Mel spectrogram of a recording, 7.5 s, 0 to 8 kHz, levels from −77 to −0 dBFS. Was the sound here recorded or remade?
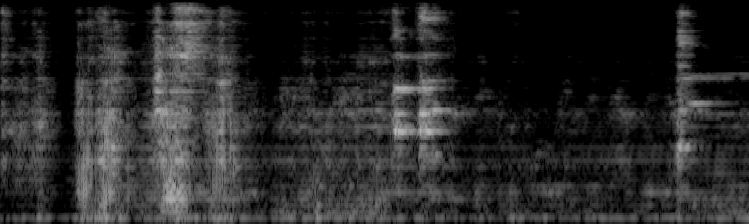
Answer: remade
